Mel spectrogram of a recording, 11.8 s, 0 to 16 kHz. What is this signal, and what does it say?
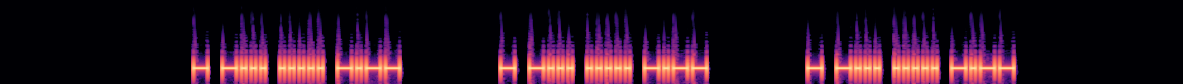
Morse code, heard as a keyed tone, about 25 wpm, 700 Hz. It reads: TB5Y TB5Y TB5Y
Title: DXCC-100 Call Signs - 4 Characters - Repeated 3x - 25wpm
